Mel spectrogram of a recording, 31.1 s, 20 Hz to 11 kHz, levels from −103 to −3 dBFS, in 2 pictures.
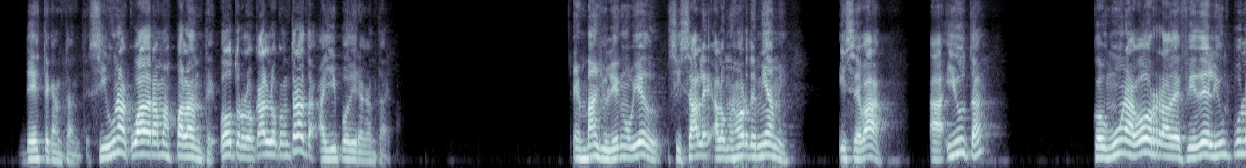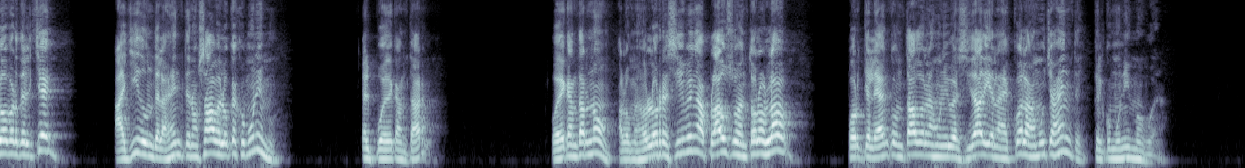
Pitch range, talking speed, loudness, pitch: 130-195 Hz, 170 wpm, -18 LUFS, 155 Hz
